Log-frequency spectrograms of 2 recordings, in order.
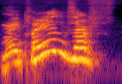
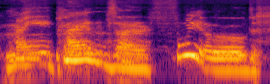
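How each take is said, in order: First: Skeletor voice. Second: Slow, drawn-out cat lady voice; snooty bored cat. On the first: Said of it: "no, I'm Skeletor". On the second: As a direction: purr it out like a pampered cat. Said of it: "do my wife's cat voice". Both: Acted.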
